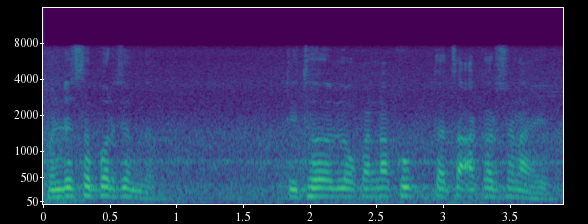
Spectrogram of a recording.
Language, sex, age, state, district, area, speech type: Marathi, male, 30-45, Maharashtra, Satara, urban, spontaneous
